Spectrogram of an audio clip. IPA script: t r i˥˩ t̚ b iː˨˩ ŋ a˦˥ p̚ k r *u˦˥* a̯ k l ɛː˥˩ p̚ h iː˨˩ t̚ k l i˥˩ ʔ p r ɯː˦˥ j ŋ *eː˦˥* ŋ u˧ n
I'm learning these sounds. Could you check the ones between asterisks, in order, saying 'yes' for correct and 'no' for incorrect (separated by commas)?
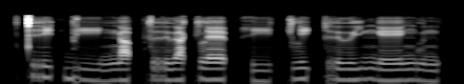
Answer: no, yes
